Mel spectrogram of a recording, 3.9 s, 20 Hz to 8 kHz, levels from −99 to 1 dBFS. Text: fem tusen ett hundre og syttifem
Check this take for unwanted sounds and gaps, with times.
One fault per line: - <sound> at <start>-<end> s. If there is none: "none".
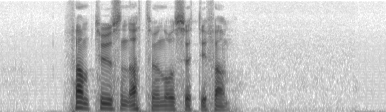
none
